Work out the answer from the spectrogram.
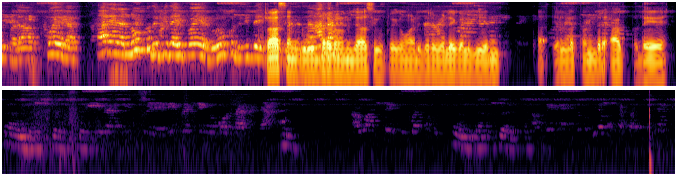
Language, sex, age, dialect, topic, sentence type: Kannada, male, 36-40, Coastal/Dakshin, agriculture, question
